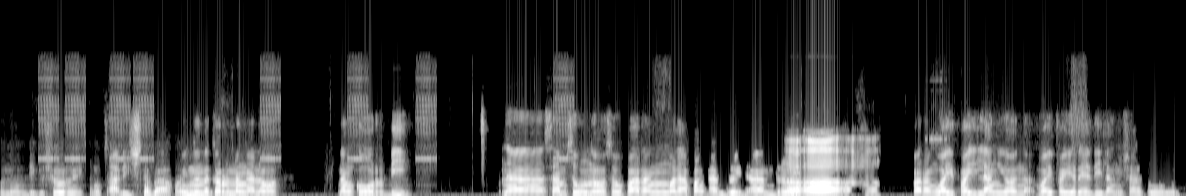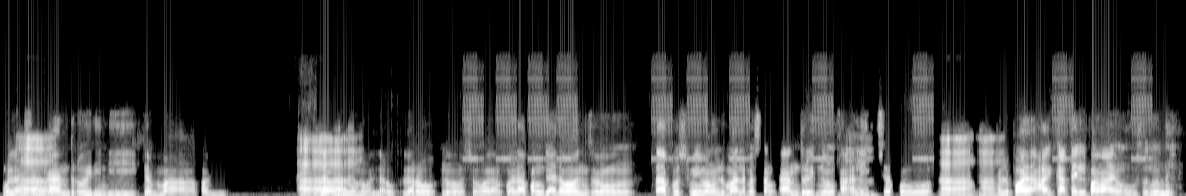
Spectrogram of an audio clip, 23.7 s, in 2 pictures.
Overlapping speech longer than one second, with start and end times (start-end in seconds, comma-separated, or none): none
